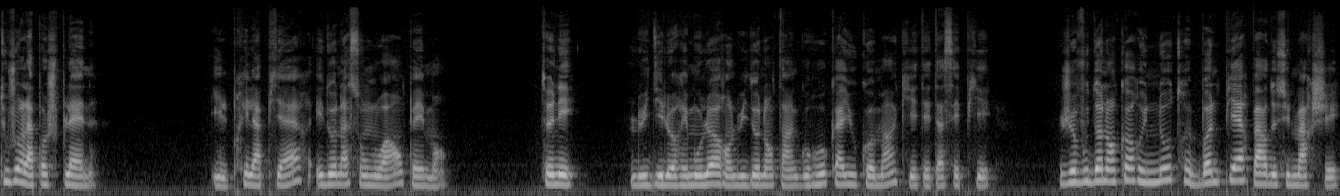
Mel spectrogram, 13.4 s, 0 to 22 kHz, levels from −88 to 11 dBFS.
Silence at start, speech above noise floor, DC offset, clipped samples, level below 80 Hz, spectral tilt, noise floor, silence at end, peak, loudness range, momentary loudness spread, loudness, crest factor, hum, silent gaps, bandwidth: 0 s; 38 dB; under 0.1%; under 0.1%; -60 dBFS; -6 dB/octave; -64 dBFS; 0 s; -10 dBFS; 3 LU; 10 LU; -27 LUFS; 18 dB; none; none; 18.5 kHz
